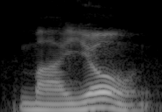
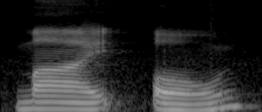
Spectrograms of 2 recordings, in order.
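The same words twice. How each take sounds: First: A y sound links the two words together. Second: The two words are kept apart without linking. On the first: The speaker calls it right. "we say my own" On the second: The speaker calls it wrong. "we don't say my own"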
